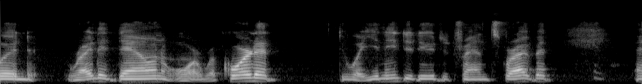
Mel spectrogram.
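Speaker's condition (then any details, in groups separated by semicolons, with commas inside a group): Cerebral palsy; stiff muscles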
